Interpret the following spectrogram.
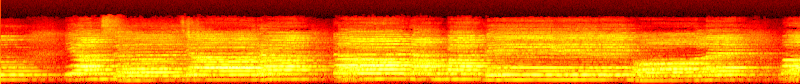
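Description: A choir chanting a slow melody over a steady low held drone, in long sung phrases with short breaks about a second in, around four seconds in and just before the end.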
